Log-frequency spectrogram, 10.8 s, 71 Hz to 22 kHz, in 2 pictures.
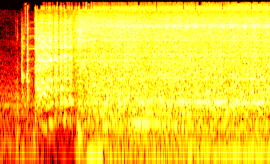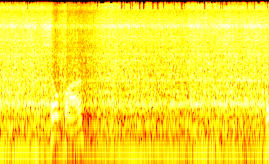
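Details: BMW M62 V8 after correctly re-tensioning the belt tensioner, following a cooling system replacement that caused cold squeal and idle chirp: cranks, catches, settles to smooth steady idle, no chirp or squeal.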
